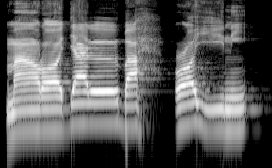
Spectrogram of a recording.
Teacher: bunyi lamnya dibaca jelas dibaca terang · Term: izhar Qariah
